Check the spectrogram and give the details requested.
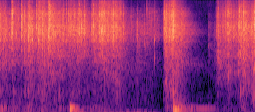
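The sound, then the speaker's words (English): Paper bag crinkling and rustling steadily for a couple of seconds as pastries, including a scone and a pumpkin loaf, are taken out, with two sharper crunchy handling bursts standing out from the dry, hissy rustle. No one speaks. “Probably should have like gotten these all out of the bag before we Yeah, I'll do that really fast.”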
